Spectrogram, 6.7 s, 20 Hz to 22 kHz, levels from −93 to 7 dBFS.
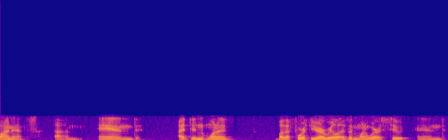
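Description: Speech on a telephone line with G.711 A-law coding, its band running from about 150 Hz to 3.4 kHz, shows no technical fault anywhere in the recording.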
